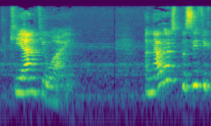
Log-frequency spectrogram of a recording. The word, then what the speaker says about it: Chianti: is she a cure it is pronounced as key like chianti why another specific letter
